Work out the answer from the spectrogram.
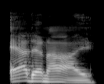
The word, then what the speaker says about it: Adonai: And then I learned this, by the way, Fitz, Adonai Mitchell, that's how he pronounces it.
